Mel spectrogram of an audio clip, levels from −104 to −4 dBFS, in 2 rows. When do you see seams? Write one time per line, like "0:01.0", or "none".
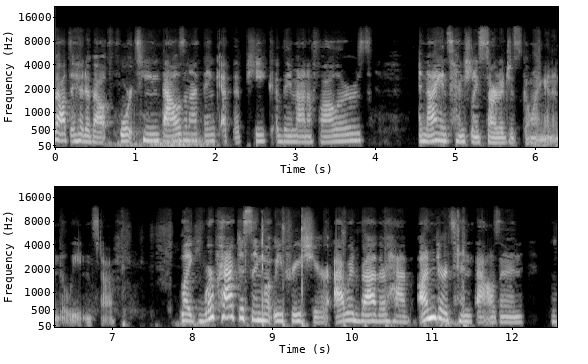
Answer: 0:07.7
